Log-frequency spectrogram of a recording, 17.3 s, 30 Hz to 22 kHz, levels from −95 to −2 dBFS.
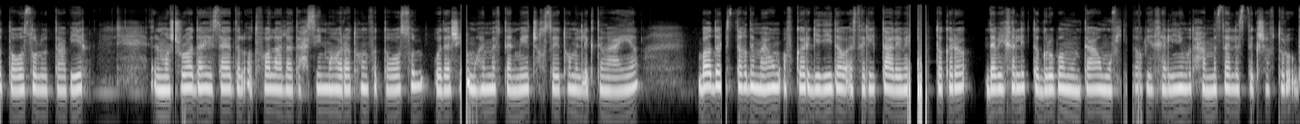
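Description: Silent holes cut the speech at 2.30 s (30 ms, before "ده هيساعد الأطفال على"), 6.14 s (76 ms, after "مهاراتهم في التواصل وده"), 9.62 s (61 ms, before "معاهم أفكار جديدة وأساليب"), and in clustered bursts over 12.10 to 12.43 s and 14.95 to 15.22 s. These are likely Bluetooth dropouts, where late packets were discarded. Unlike a stall, the speech resumes further on rather than picking up where it stopped, so the missing audio is skipped, not delayed.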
